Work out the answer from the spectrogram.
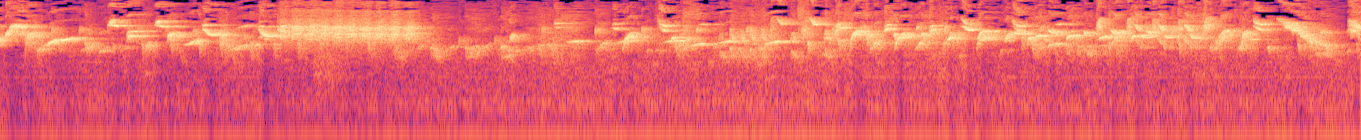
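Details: Jilguero del paso, a European goldfinch, pouring out fast, high chattering song with a harsh buzzy burst lasting about half a second early on, then tinkling trills to the end, over a low constant hum.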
